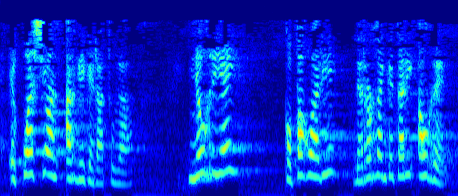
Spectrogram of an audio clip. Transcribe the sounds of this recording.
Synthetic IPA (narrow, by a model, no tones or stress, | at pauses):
e̞kuasio̞anaɾɣiɣe̞ɾat̪uð̞a | ne̞wrie̞j | ko̞paɣ̞o̞aɾiðe̞ro̞ɾðajŋke̞t̪aɾiʔawre̞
